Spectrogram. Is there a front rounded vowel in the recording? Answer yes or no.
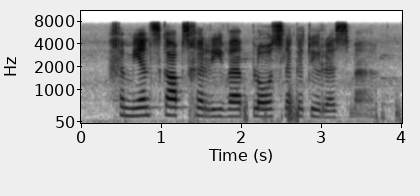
no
